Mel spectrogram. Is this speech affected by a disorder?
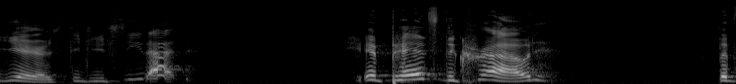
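Yes: torsion dystonia; torso twisting muscle and nerve disease, worsened through high school, fine motor cerebral palsy since birth; speech altered by torso twisting.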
